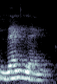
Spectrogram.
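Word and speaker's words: Ylang Ylang: a few drops of Lang Lang, which starts with Y, but Y is silent, so it's Lang Lang oil, essential oil.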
